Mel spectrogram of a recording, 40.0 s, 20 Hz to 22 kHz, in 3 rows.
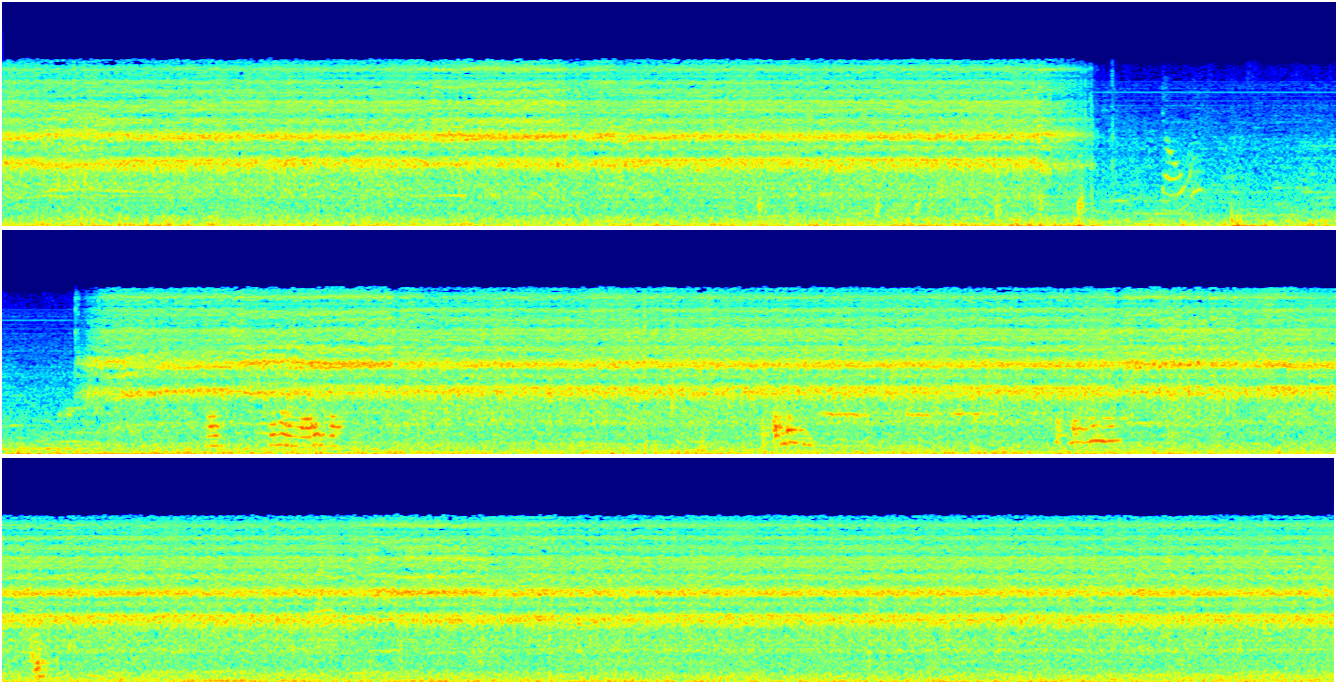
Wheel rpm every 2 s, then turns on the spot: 160, 160, 160, 160, 160, 40, 0, 110, 160, 160, 160, 160, 160, 160, 160, 160, 160, 160, 160, 160.
none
